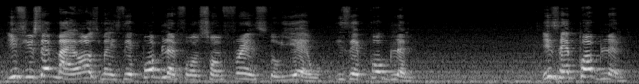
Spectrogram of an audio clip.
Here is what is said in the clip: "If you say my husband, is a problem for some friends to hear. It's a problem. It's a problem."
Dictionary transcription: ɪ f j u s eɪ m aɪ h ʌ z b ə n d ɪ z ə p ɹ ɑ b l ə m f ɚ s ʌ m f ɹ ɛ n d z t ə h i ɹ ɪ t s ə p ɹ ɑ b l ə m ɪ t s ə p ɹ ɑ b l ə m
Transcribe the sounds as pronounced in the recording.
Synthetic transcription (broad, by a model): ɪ f j u s eɪ m aɪ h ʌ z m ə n ɪ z ə p ɹ ɑ b l ə m f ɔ s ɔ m f ɹ ɛ n d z t ə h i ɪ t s ə p ɹ ɑ b l ə m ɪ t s ə p ɹ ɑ b l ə m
